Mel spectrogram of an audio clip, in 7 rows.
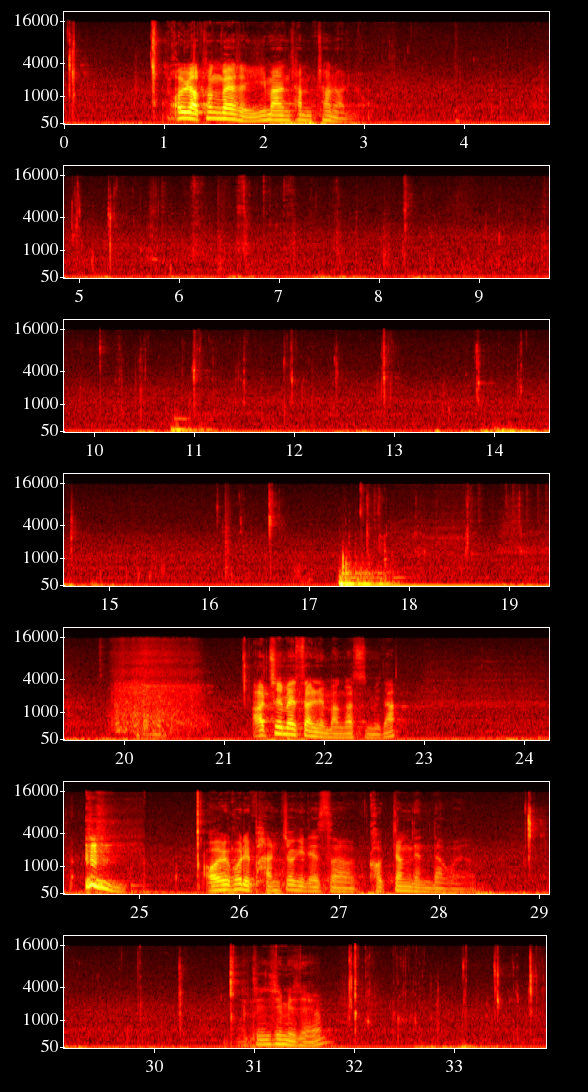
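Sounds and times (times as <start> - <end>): chewing fried chicken: 4.6 - 16.8, 31.9 - 33.9
dull thump: 10.8 - 11.2, 17.3 - 18.2.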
